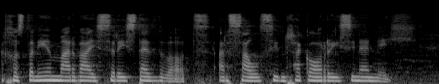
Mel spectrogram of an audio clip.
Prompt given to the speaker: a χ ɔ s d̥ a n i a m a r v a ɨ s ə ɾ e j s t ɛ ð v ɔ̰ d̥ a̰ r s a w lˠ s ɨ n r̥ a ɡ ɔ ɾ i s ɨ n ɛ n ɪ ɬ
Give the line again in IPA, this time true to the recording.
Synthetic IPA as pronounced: a χ ɔ s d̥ a n i ə m a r v a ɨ s ə ɾ e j s t ɛ ð v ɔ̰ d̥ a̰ r s a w lˠ s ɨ n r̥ a ɡ ɔ ɾ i s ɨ n ɛ n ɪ ɬ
